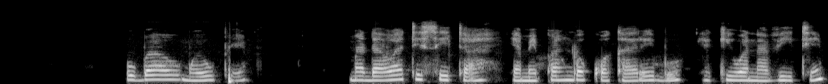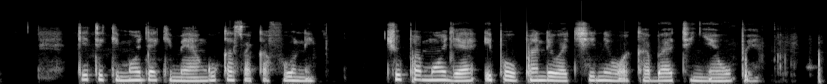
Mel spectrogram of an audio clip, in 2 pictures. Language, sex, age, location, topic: Swahili, female, 25-35, Kisii, education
